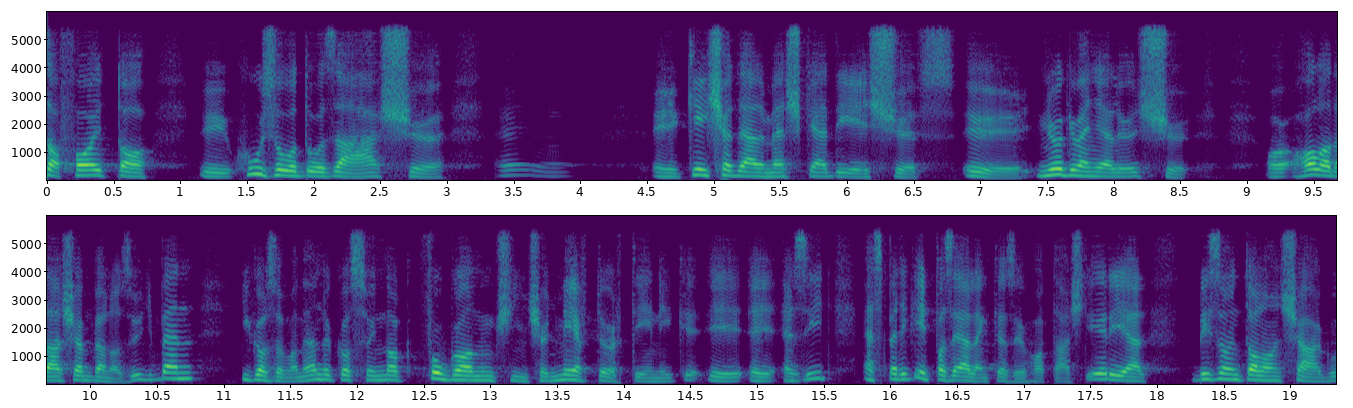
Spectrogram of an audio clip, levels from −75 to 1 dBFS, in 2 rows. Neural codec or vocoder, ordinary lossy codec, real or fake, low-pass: codec, 16 kHz, about 1 kbps, DyCAST, with the encoder's durations; none; fake; 5.4 kHz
